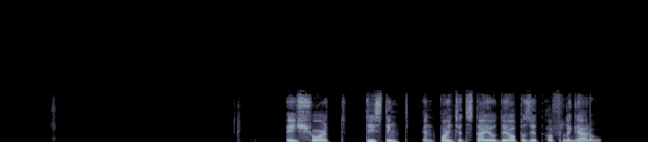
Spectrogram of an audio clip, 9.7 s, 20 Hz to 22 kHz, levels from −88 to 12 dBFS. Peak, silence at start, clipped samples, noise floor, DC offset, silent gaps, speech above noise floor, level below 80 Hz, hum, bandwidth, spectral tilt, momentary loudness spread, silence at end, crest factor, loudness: -4 dBFS; 4.3 s; under 0.1%; under -90 dBFS; under 0.1%; 5.02-5.12 s, 5.26-5.48 s, 6.20-6.34 s; over 67 dB; -66 dBFS; none; 8 kHz; -4 dB/octave; 12 LU; 0.7 s; 22 dB; -23 LUFS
